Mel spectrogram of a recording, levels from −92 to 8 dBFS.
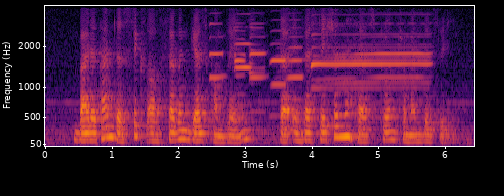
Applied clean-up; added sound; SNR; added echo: none; Harmonica; 6 dB; none.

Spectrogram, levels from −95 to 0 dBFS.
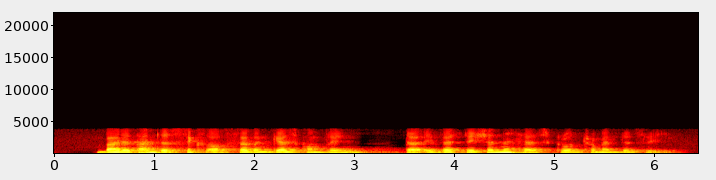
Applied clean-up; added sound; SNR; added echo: neural mask model Resemble Enhance denoiser.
